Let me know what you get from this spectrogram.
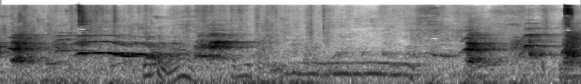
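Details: A dog seeing a female for the first time whines and yelps, with drawn-out wavering whimpers between short sharp cries, and a low background hum.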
